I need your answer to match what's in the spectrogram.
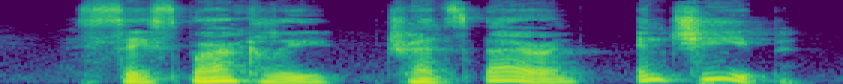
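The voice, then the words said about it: Imitates another person's voice. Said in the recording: “my impression of, of Crystal”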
